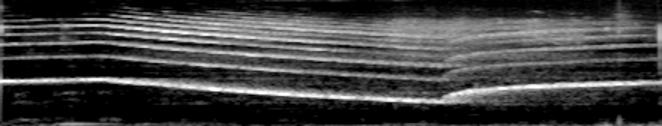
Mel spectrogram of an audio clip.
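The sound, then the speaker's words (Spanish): Siren from a police car or ambulance passing right alongside on a city street, loud and steady, its wail sliding slowly downward in pitch for several seconds before sweeping back up, with a low traffic rumble underneath. “nos está pasando una patrulla o una ambulancia aquí al lado y se oye bastante, bastante intenso. Miren, escuchen ustedes.”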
